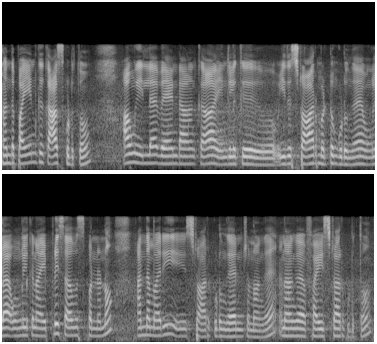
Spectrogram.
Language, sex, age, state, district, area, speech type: Tamil, female, 30-45, Tamil Nadu, Thoothukudi, urban, spontaneous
